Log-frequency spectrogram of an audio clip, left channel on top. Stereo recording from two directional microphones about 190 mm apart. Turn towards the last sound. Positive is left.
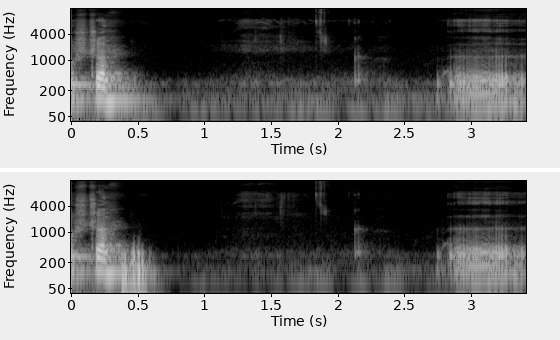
turn(degrees=-20)  # may be behind; listen again after turning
